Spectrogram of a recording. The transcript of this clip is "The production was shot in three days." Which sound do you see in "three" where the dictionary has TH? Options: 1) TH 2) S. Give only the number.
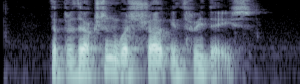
1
